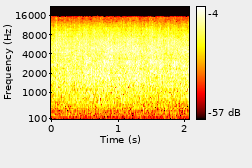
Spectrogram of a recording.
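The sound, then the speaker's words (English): A crowd claps their hands together in a dense, steady burst of applause, a continuous crackling wash at an even level throughout, with no voices heard. “You go, come on, somebody clap your hands for that.”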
